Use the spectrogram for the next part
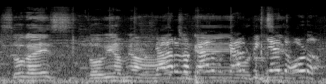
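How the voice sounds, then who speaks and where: Holding his phone at arm's length, a young travel vlogger from Jammu and Kashmir, India, casually shows viewers around busy streets, vehicles and monuments. His voice is very high and sing-song, a little slow, with a loud crowd and noisy city traffic behind him.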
